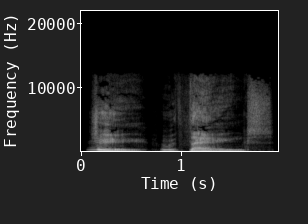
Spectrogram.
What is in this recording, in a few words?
tiny thanks; dota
